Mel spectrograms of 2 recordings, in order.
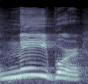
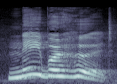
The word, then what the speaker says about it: neighbor: e olha que a pronúncia neighbor você não pronuncia esse gh aqui ó você procura para o bebê nem por neighbor neighbor para não sair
